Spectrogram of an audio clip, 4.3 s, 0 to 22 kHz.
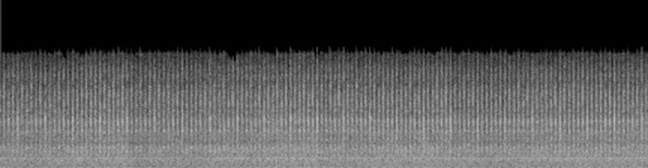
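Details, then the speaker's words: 2009 BMW 5-series inline-six: even, steady idle beat with no stumbles; all six coils now fire properly on the scope chart. "so we're looking at pretty much all six cylinders on one screen the spike ups in the beginning of each one is just me going on it's the initial quake that the tool is seeing nothing to worry about"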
